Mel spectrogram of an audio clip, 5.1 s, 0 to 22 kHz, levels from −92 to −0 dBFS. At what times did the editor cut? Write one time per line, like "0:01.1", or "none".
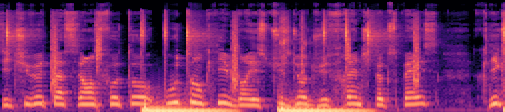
none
